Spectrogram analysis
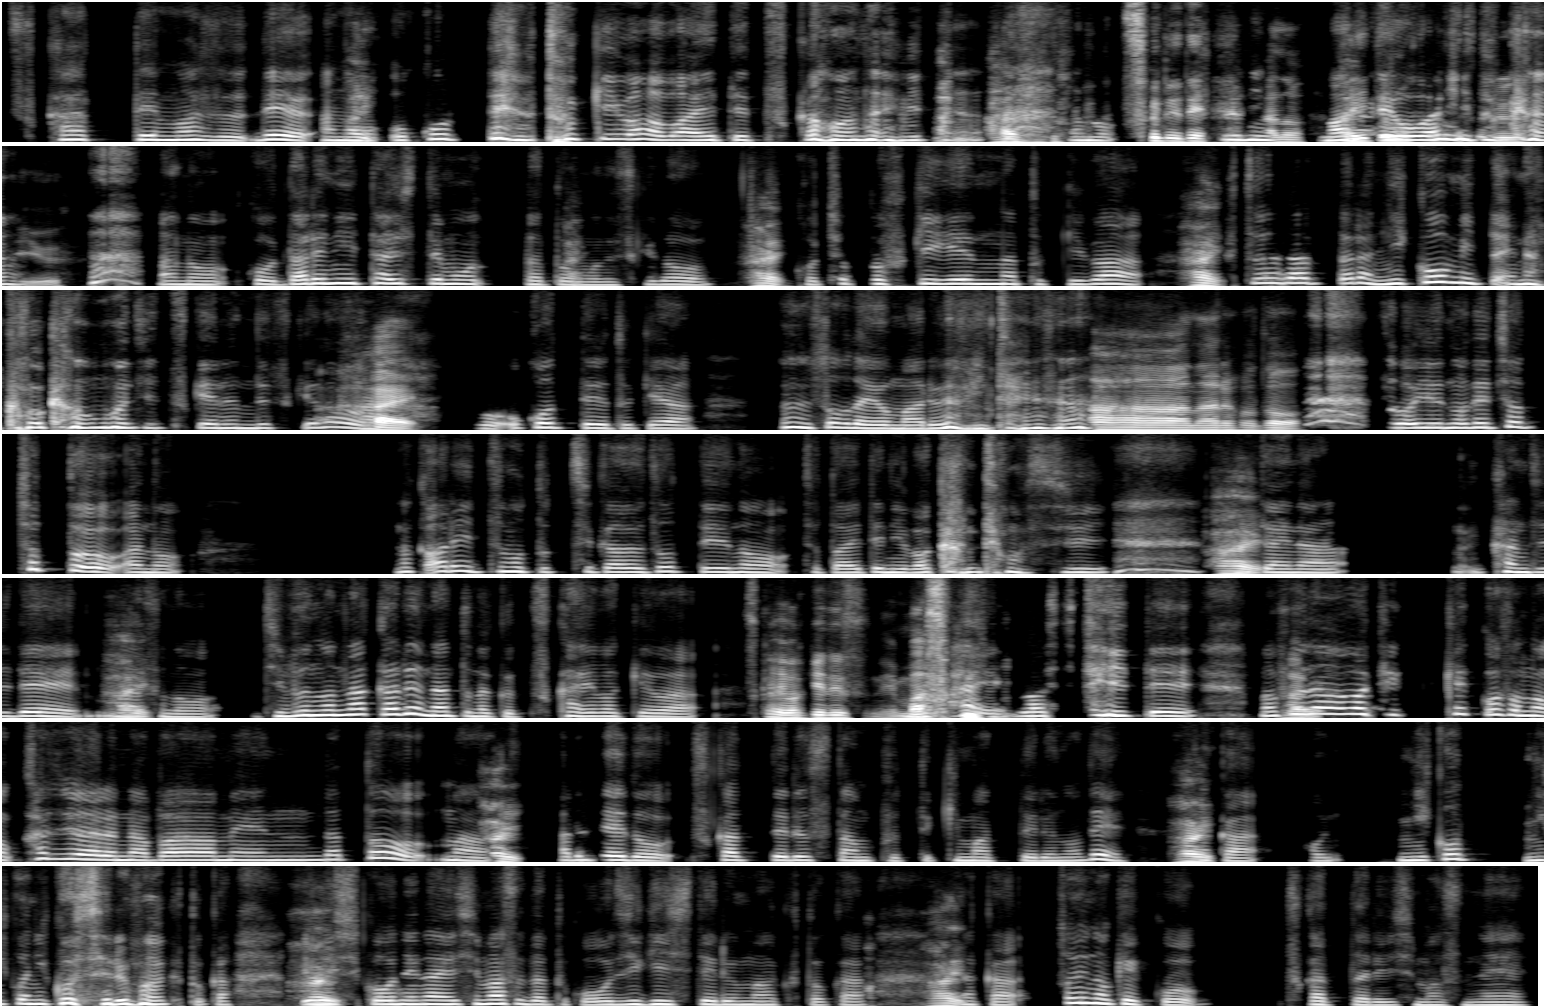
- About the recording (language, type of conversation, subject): Japanese, podcast, メールやLINEでの言葉遣いについて、どう考えていますか？
- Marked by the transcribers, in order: laughing while speaking: "いる時は、あえて使わないみたいな"; laughing while speaking: "あの"; tapping; laughing while speaking: "みたいな"; laugh; laughing while speaking: "分かって欲しい"; laughing while speaking: "まさに"; laughing while speaking: "してる"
